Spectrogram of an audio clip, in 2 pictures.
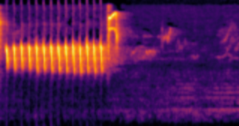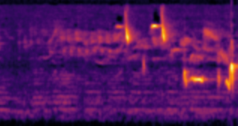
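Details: Bulbul, known locally as Sikatan Londo, opens with a rapid series of about fifteen evenly spaced clicking notes, then a quieter pause followed by scattered whistled and slurred notes.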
